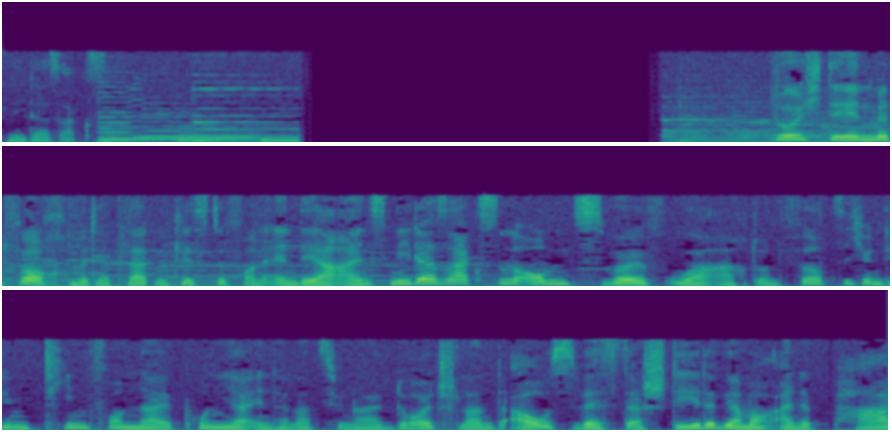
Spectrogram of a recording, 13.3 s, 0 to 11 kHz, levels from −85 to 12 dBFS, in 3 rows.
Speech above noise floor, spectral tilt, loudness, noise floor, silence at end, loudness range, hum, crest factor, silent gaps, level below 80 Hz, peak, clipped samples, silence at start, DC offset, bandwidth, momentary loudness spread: over 73 dB; -5.5 dB/octave; -17 LUFS; under -90 dBFS; 0 s; 8 LU; none; 18 dB; 1.56-3.21 s; -44 dBFS; 0 dBFS; under 0.1%; 0 s; 0.3%; 7.4 kHz; 12 LU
